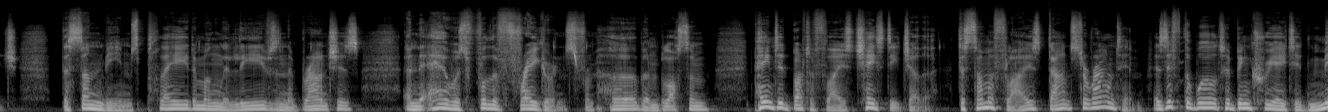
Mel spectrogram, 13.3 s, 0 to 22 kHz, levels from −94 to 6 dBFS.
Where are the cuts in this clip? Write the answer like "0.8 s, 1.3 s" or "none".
11.5 s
